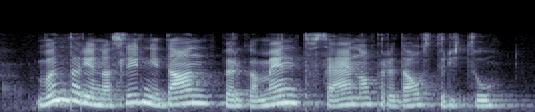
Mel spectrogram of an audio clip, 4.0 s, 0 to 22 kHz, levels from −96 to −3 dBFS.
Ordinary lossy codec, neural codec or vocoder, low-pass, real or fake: none; none; 7.2 kHz; real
